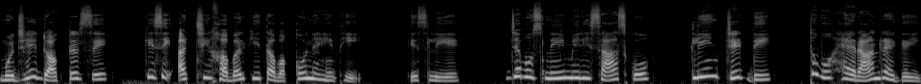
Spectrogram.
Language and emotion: Urdu, surprised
